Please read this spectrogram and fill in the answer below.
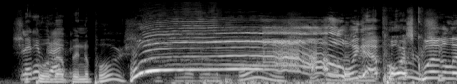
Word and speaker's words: Porsche: I used to work at Porsche.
